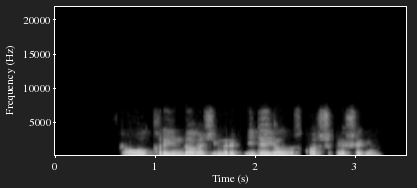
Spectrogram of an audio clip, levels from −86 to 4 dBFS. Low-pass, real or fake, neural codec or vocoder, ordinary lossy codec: 7.2 kHz; real; none; Opus, 24 kbps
